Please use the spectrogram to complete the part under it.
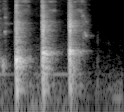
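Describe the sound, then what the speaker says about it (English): Three short, dry coughs in an even rhythm, close and fairly quiet, followed by silence. "this is a normal cough"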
